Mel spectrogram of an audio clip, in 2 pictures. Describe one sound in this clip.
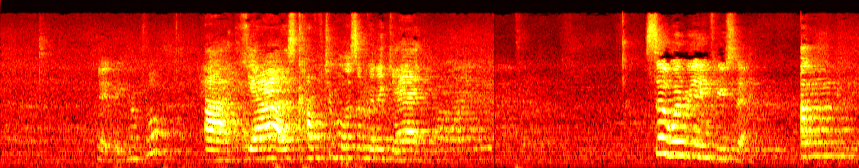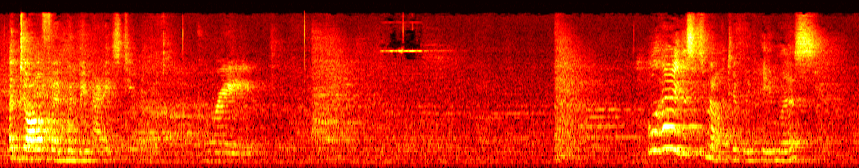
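A young woman talks close by, calmly.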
